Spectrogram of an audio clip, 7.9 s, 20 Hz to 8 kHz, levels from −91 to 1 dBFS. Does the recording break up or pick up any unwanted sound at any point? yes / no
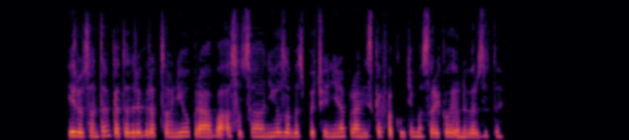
no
